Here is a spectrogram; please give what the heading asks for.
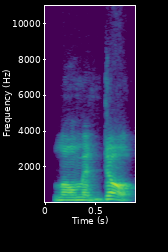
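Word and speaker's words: לומדות: we've got lomed lomadet it is shifted to the last syllable in the plural forms lomadine lomadote so you see how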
